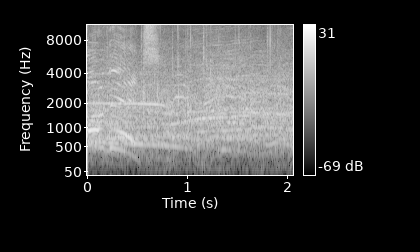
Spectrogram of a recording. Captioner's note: crowd cheers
